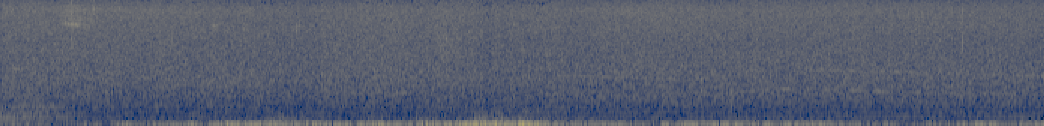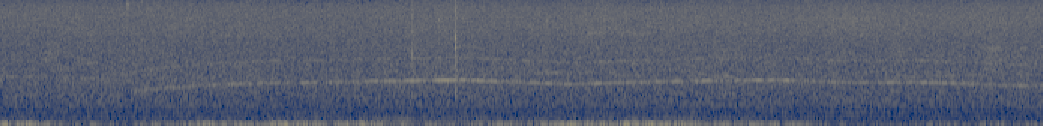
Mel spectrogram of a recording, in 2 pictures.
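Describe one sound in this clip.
A large crowd murmurs quietly outdoors.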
